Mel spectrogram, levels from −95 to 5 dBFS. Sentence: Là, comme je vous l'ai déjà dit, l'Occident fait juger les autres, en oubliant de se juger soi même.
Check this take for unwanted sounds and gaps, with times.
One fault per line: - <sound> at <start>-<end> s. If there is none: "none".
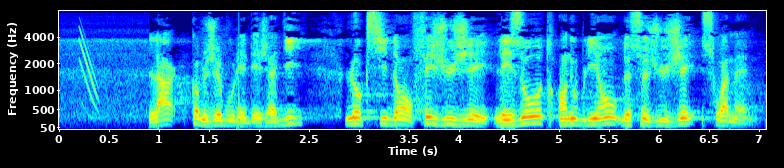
- chirp at 0.2-0.4 s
